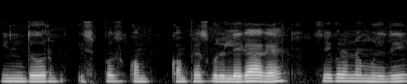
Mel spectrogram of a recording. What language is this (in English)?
Chakma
